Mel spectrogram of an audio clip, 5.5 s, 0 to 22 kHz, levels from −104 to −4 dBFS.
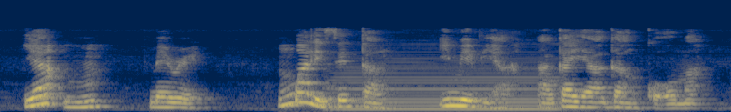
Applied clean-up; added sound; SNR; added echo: none; Bowed string instrument; 15 dB; reverberation time 0.3 s.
